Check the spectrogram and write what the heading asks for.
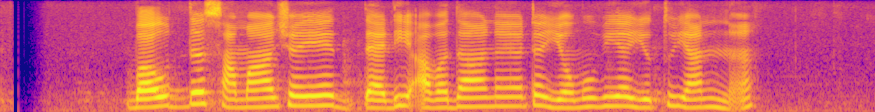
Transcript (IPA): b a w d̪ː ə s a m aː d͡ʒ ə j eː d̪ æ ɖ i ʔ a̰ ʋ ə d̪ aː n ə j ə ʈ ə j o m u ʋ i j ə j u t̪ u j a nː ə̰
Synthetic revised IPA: b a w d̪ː ə s a m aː d͡ʒ ə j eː d̪ æ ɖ i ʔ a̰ ʋ ə d̪ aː n ə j ə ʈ ə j o m u ʋ i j ə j u t̪ u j a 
